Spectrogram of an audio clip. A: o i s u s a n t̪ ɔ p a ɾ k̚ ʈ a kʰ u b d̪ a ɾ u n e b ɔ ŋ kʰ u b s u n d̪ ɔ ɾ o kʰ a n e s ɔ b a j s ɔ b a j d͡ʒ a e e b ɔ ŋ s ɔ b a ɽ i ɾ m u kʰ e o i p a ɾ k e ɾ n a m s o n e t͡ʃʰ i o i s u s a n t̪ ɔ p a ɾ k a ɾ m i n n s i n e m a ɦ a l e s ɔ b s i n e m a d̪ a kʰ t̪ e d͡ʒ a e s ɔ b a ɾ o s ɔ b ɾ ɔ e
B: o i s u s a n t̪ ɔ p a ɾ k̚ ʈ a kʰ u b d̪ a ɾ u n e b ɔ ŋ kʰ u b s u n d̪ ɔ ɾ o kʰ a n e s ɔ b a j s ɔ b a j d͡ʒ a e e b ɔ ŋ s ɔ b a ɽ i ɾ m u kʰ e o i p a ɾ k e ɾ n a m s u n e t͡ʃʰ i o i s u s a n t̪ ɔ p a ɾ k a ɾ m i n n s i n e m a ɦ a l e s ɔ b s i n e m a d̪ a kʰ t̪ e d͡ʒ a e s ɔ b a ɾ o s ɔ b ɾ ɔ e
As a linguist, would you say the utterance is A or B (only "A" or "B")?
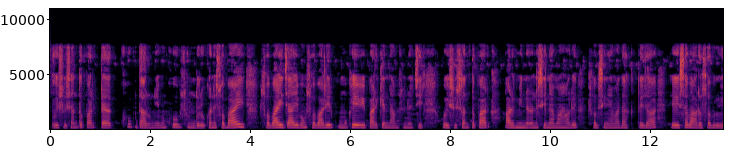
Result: B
